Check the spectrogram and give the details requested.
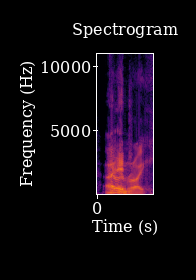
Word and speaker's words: Ehrenreich: Ehrenreich. Ehrenreich. Is that it? I had to spell it out phonetically. Ehrenreich, yeah. Yeah, that's good.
